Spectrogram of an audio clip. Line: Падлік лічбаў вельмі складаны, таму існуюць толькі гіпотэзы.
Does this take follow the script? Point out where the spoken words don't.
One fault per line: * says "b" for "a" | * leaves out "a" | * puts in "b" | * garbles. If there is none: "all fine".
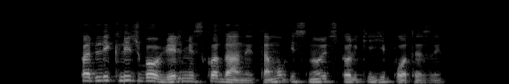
all fine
